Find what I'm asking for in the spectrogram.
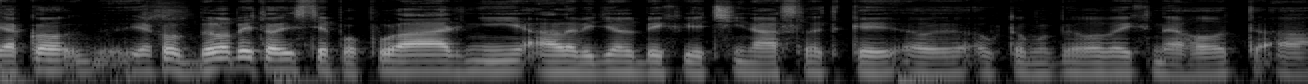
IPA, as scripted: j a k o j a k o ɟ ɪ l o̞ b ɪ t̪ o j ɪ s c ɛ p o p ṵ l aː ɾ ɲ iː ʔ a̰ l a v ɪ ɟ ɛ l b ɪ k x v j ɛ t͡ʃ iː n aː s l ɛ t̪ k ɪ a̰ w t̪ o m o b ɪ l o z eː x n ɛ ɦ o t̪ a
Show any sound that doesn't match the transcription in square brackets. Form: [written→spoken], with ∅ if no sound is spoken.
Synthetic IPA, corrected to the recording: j a k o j a k o [ɟ→b] ɪ l o̞ b ɪ t̪ o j ɪ s c ɛ p o p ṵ l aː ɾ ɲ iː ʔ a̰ l [a→ɛ] v ɪ ɟ ɛ l b ɪ [k→∅] x v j ɛ t͡ʃ iː n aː s l ɛ t̪ k ɪ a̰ w t̪ o m o b ɪ l o [z→v] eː x n ɛ ɦ o t̪ a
